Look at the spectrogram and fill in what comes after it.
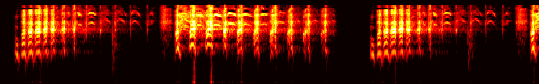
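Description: High-pitched laughter in quick pulses, in runs that stop dead for a moment about five seconds in before starting again.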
